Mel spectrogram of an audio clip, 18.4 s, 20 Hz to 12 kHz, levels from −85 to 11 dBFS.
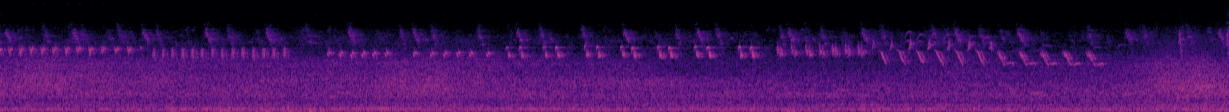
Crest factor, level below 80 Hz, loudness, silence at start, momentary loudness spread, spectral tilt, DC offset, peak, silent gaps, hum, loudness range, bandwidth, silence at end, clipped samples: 16 dB; -52 dBFS; -38 LUFS; 0 s; 4 LU; -6 dB/octave; under 0.1%; -22 dBFS; none; none; 2 LU; 11.5 kHz; 0 s; under 0.1%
